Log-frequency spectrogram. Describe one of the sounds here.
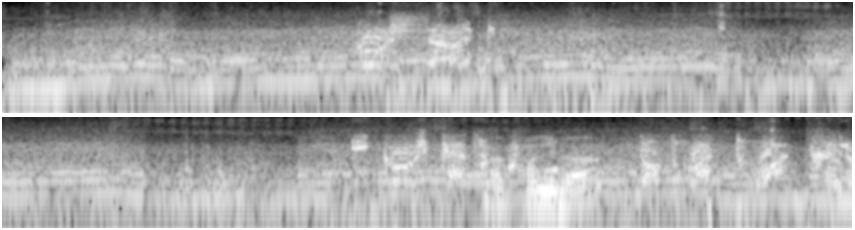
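A rally car engine roars steadily, its pitch rising and falling with gear changes.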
